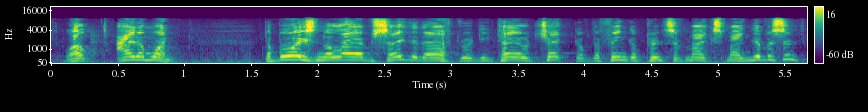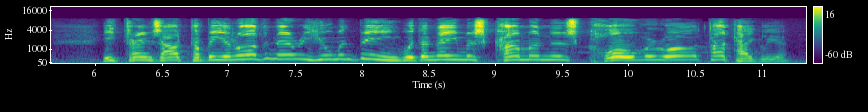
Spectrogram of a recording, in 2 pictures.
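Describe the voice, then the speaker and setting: An actor with an American accent playing an eager, bumbling police sergeant sidekick in a 1950s radio drama, fussy, wordy and stammering. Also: male voice, extremely high pitch, lively intonation, a little fast. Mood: self-important reporting. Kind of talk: 1950s radio comic-relief acting.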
